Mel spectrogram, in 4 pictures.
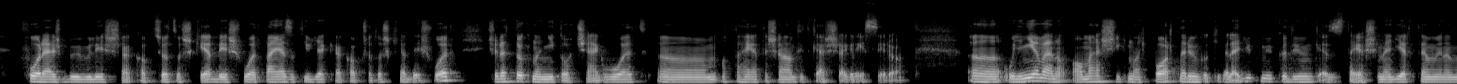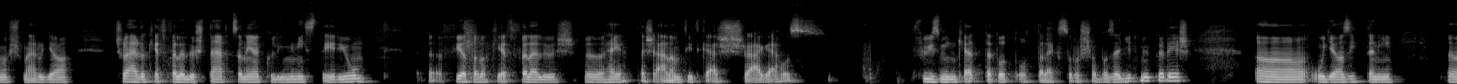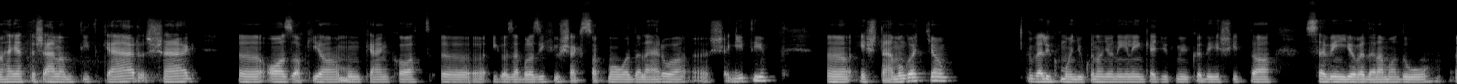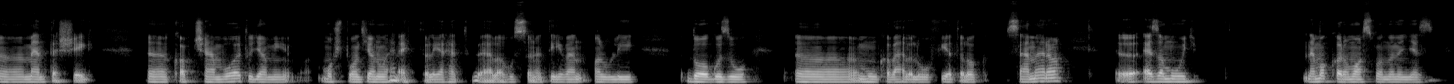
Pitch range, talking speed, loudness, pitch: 115-125 Hz, 110 wpm, -24 LUFS, 120 Hz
